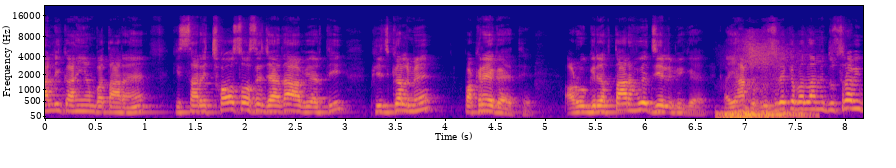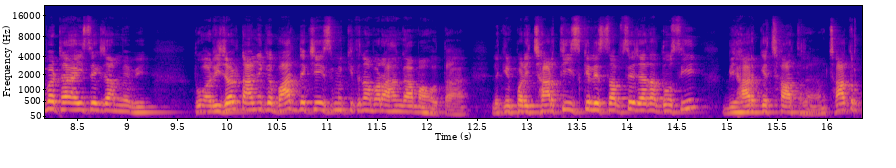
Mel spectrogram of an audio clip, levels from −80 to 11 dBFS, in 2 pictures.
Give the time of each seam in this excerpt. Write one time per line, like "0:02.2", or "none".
0:06.7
